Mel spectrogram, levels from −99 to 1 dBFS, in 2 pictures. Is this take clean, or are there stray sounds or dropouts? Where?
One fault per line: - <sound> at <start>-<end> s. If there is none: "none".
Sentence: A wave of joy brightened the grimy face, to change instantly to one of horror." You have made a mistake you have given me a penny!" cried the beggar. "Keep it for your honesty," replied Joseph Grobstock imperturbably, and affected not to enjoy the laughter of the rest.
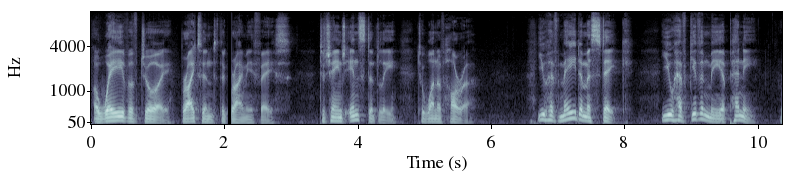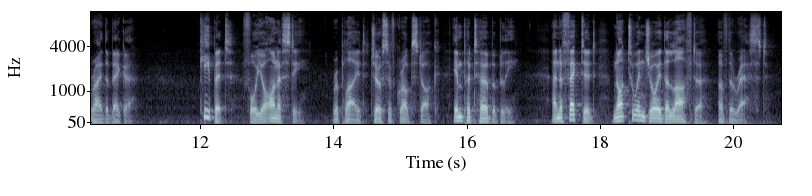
- dropout at 2.0-2.1 s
